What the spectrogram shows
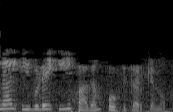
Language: Malayalam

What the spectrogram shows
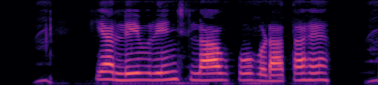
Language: Hindi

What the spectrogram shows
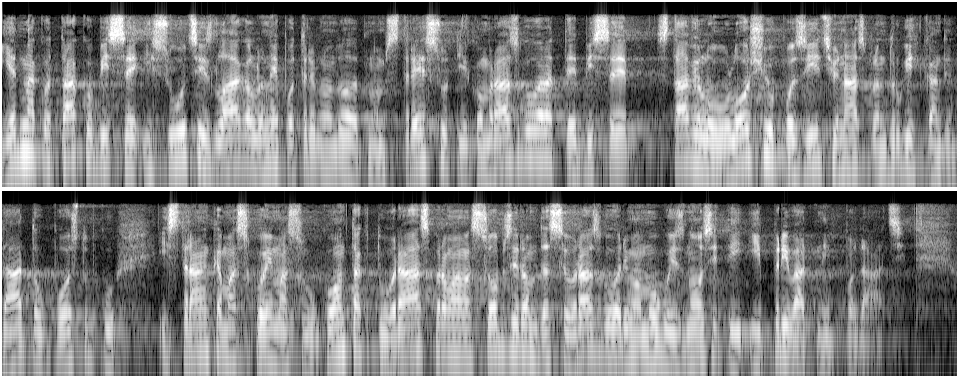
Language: Croatian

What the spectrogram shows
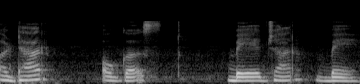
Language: Gujarati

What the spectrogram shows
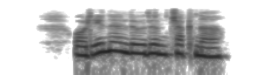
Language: Mari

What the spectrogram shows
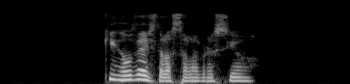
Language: Catalan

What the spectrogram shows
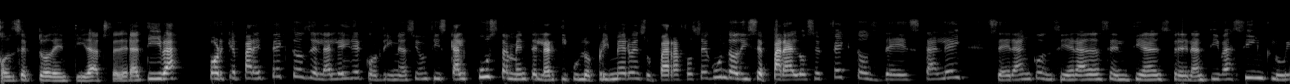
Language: Spanish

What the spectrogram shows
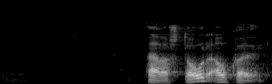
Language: Icelandic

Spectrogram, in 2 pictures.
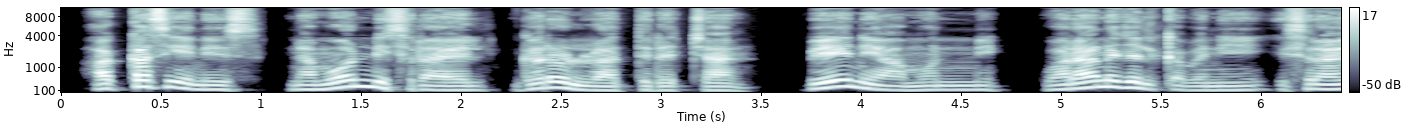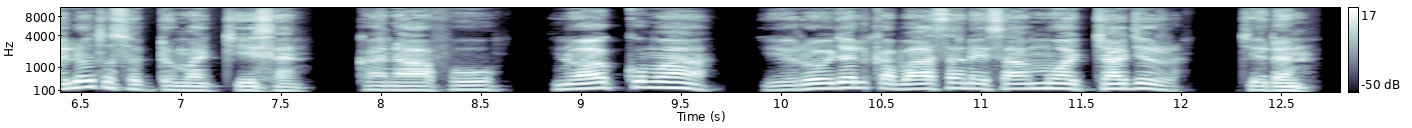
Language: Oromo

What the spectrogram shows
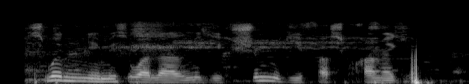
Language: Kabyle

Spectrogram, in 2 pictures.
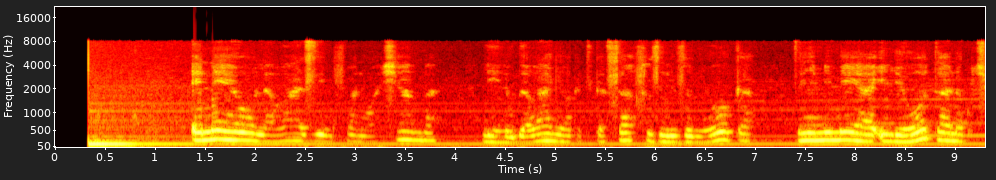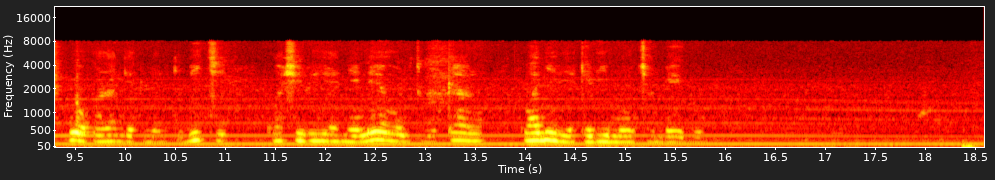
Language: Swahili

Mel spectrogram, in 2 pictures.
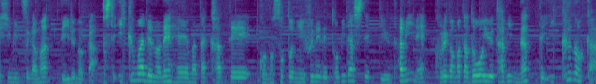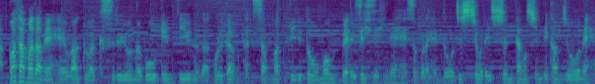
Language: Japanese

